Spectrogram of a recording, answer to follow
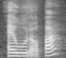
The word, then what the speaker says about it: eŭropa: And U with a little, like we call it a hook, is a W sound. OK. So, like, for example, the word eŭropa means European.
